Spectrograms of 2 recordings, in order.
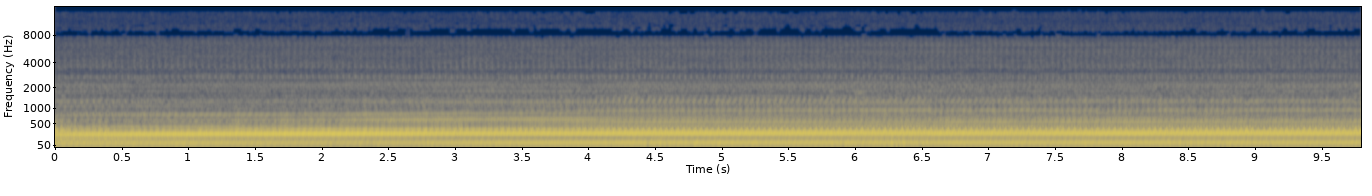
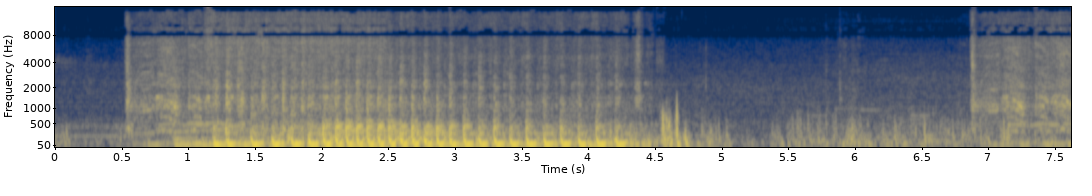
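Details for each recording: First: Car after removing a piece of plastic stuck in a pipe to the fuel float that restricted fuel and kept the regulator from holding the needed 6 bar: steady, even idle with constant tone, no hunting or sputter; running consistently now. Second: so note this how the car only starts after you've built up enough fuel pressure so what happens is the fuel regulator shows us that the car bolts up it's six it's the necessary six bar pressure and then as soon as you start the car it will idle for a few seconds and then it loses the fuel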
